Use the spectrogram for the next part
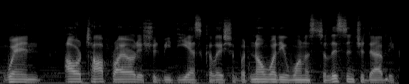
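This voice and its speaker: Scolding man, lowish voice, over music. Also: steady tone, fast talker, fairly bright tone. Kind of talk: opinionated commentary.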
